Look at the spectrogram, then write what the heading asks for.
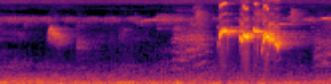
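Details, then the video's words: Red-whiskered bulbul in a morning song-contest training session delivers one loud, tumbling phrase of liquid slurred whistles lasting about half a second, after a soft faint note. "Chào mào hót kích lửa " luyện chào mào hót đấu buổi sáng" kích chim hót căng lửa"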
